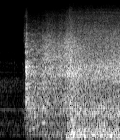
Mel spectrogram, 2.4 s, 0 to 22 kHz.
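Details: 1999 Chevrolet Suburban 5.7, towed in as a crank-no-start caused by a stripped distributor gear, now fitted with a new distributor gear: silence, then the engine catches at once and settles into a steady, even idle; normal start and idle after repair.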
